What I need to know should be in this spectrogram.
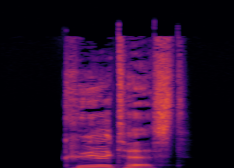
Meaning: inflection of kühlen: 1. second-person singular preterite 2. second-person singular subjunctive II
- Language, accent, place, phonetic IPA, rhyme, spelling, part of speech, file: German, Germany, Berlin, [ˈkyːltəst], -yːltəst, kühltest, verb, De-kühltest.ogg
